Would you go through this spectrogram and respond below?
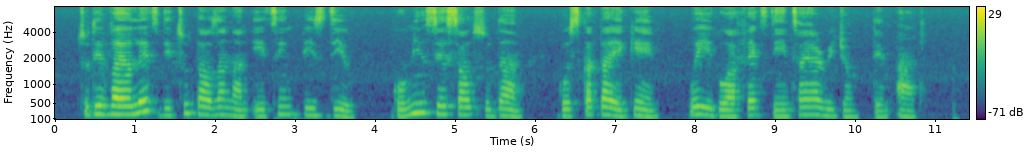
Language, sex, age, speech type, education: Nigerian Pidgin, female, 15-29, spontaneous, tertiary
